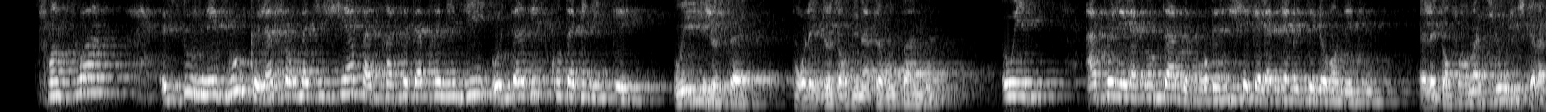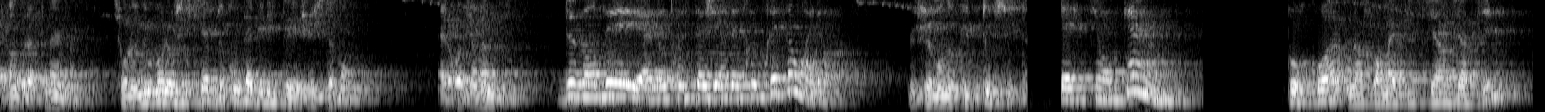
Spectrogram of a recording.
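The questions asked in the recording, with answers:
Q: Pourquoi l'informaticien vient-il?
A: Pour réparer les deux ordinateurs en panne.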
